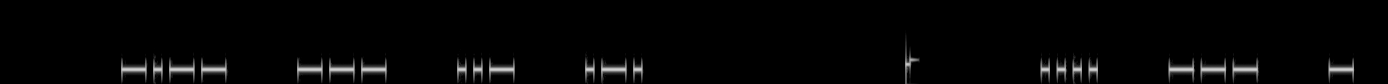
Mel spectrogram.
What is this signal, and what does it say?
Morse code, heard as a keyed tone, about 15 wpm, spaced as for 9 wpm, 700 Hz. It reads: YOUR HOT
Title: 3x Character Spacing - Top 100 Words - 15wpm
